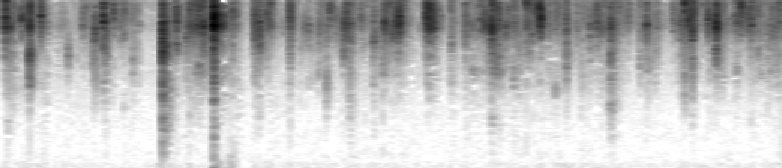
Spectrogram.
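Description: Fingers squeeze and tear a large mass of mushy, water-soaked soap in a sink with yellow soapy water. The result is a steady run of soft, wet, crackling tears and crinkles, mostly high and bright. One louder squelching burst stands out early on.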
